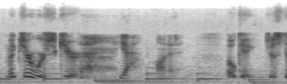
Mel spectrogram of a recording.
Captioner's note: sigh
